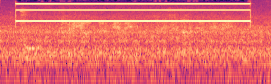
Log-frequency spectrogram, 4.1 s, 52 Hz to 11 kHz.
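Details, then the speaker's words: Multimeter continuity beep, steady high tone about 3.5 s, on a DC 775 motor (11.8 V) with a worn carbon brush that stops it running; probes on two points of the same terminal, so the connection is normal. "শব্দটা শুনতে পেলেন। অর্থাৎ এটা আর এটা connection থাকবে। এটা তো স্বাভাবিক।"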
